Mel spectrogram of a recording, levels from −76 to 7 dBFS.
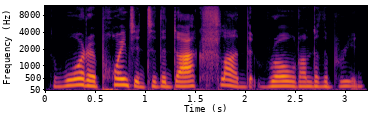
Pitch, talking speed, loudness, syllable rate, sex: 190 Hz, 225 wpm, -19 LUFS, 5.5 syllables/s, female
